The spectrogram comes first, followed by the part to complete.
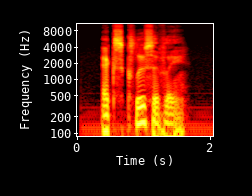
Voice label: "exclusively", voice, english

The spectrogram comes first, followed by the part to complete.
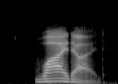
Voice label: "wide-eyed", voice, english

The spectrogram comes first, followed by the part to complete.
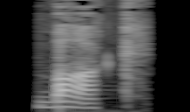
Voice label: "lock", voice

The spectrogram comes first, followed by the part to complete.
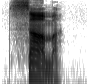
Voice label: "sum", spelling

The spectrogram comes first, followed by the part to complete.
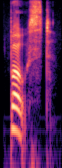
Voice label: "boast", spelling

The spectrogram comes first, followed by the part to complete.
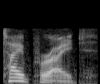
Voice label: "typewrite", English

